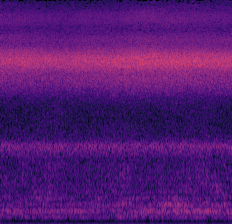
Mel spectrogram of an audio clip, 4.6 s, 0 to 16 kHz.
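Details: Periodical cicadas of a 17-year emergence surrounding listeners in Woodbridge, Virginia: a dense, unbroken high-pitched droning hiss that holds steady throughout, with a fainter lower whine beneath and no other clear sounds.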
